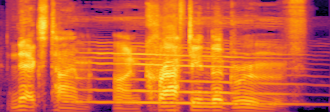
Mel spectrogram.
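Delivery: big, dramatic teaser-style announcer narration. Announcing next time on their show in a Dragon Ball Z announcer voice. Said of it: "I'm trying to do that voice actor or the announcer from Dragon Ball Z".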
